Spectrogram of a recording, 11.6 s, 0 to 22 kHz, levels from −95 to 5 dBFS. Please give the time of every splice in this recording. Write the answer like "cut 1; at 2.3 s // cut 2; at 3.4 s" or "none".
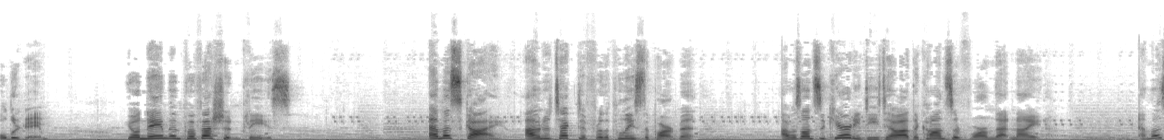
none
